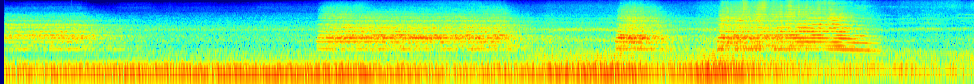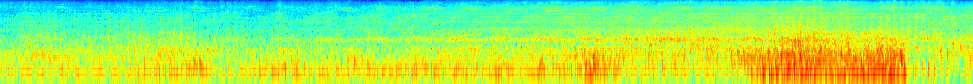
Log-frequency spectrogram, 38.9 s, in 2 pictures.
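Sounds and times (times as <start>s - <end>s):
locomotive air horn blasts: 0.1s - 2.4s, 6.3s - 10.6s, 12.3s - 13.6s, 14.3s - 17.8s
low train rumble: 0.1s - 38.9s
wheels clickety-clack: 19.6s - 38.9s.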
